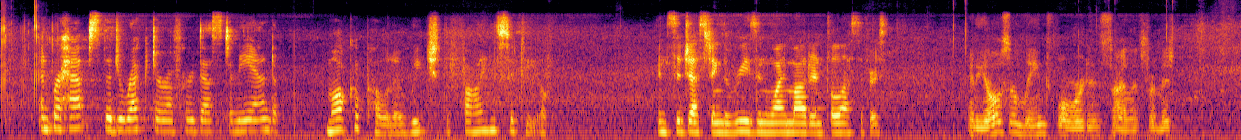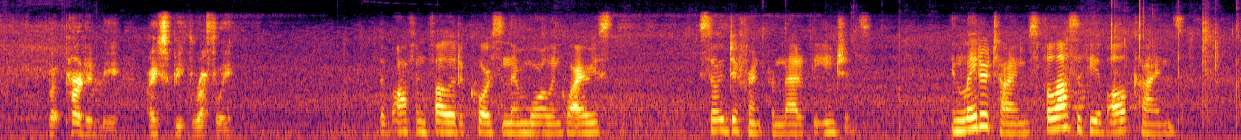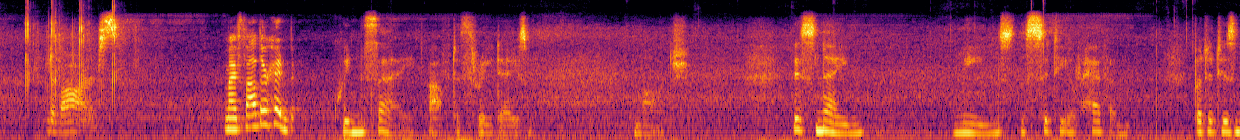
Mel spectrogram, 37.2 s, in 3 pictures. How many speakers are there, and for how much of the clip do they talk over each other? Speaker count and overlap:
5, no overlap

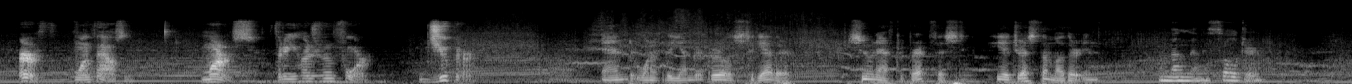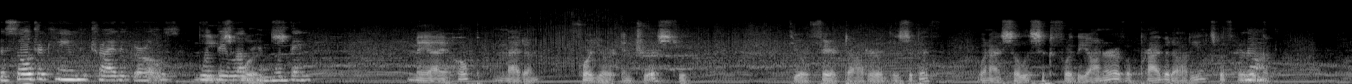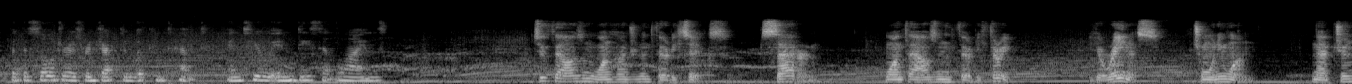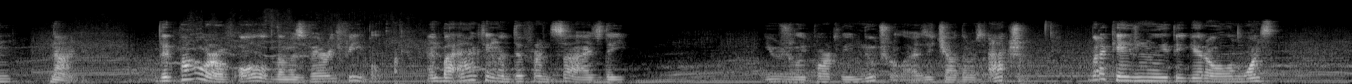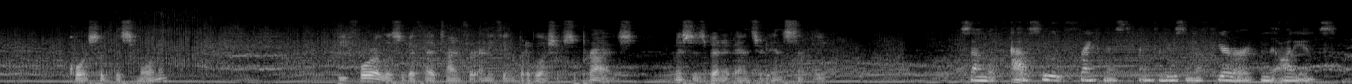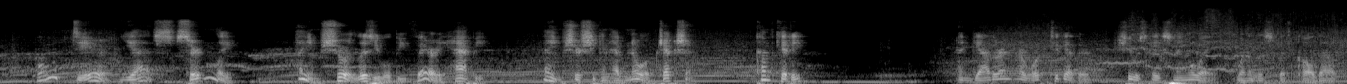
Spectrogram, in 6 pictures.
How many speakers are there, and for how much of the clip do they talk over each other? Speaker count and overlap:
3, about 2%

